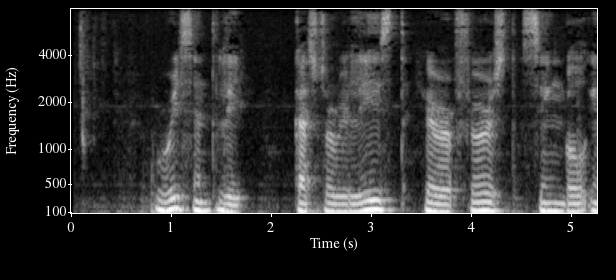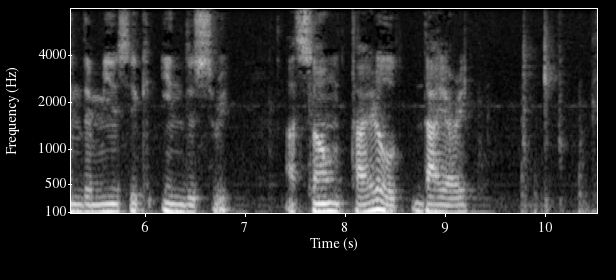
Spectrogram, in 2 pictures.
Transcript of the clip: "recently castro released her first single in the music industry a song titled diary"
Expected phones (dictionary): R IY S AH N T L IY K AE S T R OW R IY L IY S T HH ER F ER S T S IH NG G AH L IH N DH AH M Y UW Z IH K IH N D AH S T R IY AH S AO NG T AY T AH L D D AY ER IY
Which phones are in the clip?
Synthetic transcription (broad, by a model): R IY S AH N T L IY K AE S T OW R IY L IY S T HH ER F ER S T S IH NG G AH L IH N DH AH M Y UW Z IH K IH N D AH S T R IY AH S AO NG T AY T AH L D D AY ER IY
